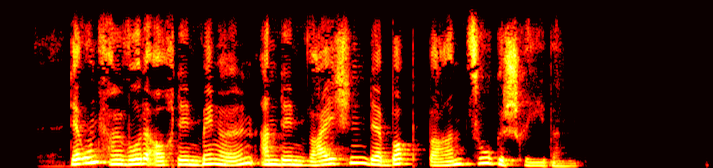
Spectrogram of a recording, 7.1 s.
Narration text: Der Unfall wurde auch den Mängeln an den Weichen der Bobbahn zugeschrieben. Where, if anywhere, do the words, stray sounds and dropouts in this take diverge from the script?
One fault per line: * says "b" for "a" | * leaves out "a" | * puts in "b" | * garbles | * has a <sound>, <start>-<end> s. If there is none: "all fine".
all fine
